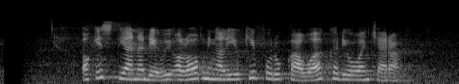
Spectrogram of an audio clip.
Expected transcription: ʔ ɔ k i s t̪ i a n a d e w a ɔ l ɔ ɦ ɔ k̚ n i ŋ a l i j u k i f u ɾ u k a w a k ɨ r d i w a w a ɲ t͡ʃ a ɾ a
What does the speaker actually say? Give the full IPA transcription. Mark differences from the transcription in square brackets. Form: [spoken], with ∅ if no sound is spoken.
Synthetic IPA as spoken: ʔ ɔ k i s t̪ i a n a d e w [i] ɔ l ɔ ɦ ɔ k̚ n i ŋ a l i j u k i f u ɾ u k a w a k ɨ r d i w a w a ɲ t͡ʃ a ɾ a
